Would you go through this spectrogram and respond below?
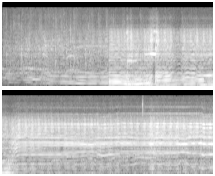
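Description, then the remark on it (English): Vehicles whir over road charging plates, an electric hum with wavering, sweeping pitch that surges loudly after a couple of seconds, then settles into a steady, buzzing drone with low rumble. “Sounded a bit like charging plates and cars going over them at the start, didn't it?”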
